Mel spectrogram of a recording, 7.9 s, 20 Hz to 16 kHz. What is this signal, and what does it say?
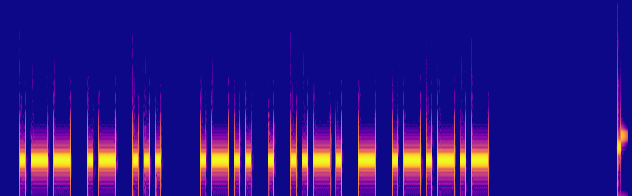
Morse code, heard as a keyed tone, about 17 wpm, 700 Hz. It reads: WAS LEFT.
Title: Sentences from Top 1200 Words 17wpm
